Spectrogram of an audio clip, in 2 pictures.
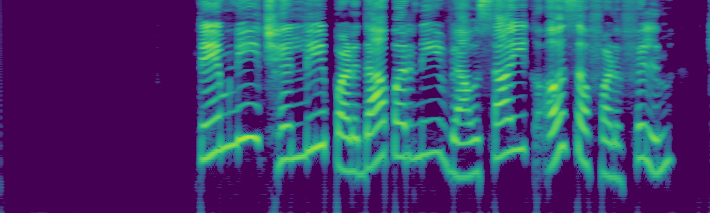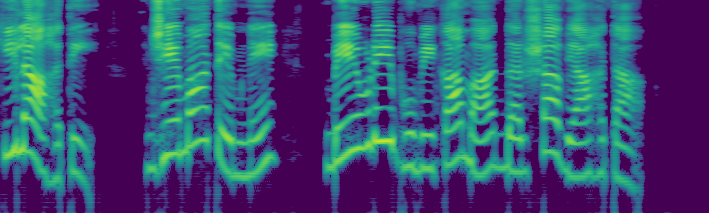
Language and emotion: Gujarati, neutral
